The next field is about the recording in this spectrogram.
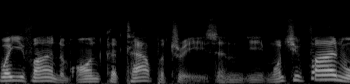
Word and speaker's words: catalpa: Are you saying catalpa, C-A-T-A-L-P-A, or catabla, C-A-T-A-B-L-A? The actual word, the correct spelling is C-A-T-A-L-P-A, which would be pronounced probably catalpa. But, you know, country boys like Jeff, it's catalpa, catalpa worms. And they actually spell it C-A-W-A-T-A-B.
